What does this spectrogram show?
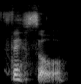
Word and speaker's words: thistle: Well, we've got quite a few that rhyme with Okay. whistle, bristle, gristle, and thistle.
